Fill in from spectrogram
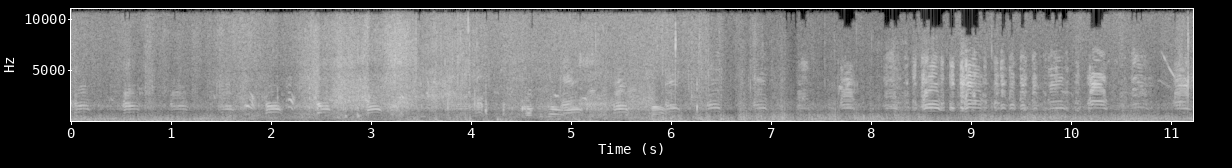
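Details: On a South African private game reserve on a September 2021 afternoon, Egyptian geese give harsh, repeated honking alarm calls after a fish eagle flies past.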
